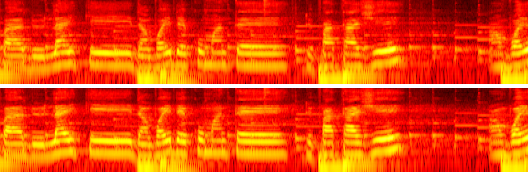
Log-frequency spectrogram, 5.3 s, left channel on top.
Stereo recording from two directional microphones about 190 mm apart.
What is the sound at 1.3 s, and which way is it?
Speech, 30° right (ahead or behind).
